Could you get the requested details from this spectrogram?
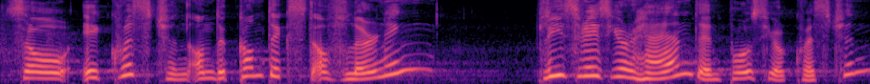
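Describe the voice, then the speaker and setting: A woman's voice: a little high, sing-song, takes it slowly, a little mellow, slight background noise. A woman moderates a live conference session, playfully coaxing the audience to take part. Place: large indoor conference hall.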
